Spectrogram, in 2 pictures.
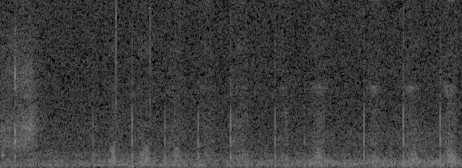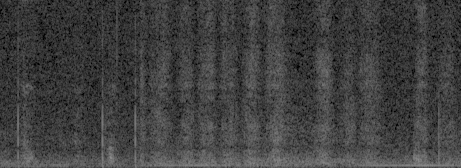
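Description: A light-blue pencil, held by fingers with long blue nails, scratches short shading strokes across an open sketchbook page of thick drawing paper lying flat on a wooden desk. The soft, dry scratching comes in quick, bright bursts over a quiet, steady background with a faint low tone.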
